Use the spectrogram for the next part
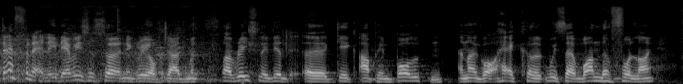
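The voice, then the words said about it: Man with a slight foreign accent. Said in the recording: “got a bit of an accent, haven't you?... I've got a bit of an accent.”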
